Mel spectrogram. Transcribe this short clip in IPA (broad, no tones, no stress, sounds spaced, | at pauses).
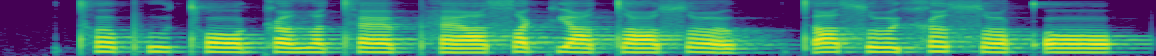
tʰ ʌ pʰ u tʰ ɔ kʲ ə ðˤ ə tʰ æ pʰ æ sˤ ə kʲ æ tˤ u sˤ ʊ | tʼ æ sˤ u xʲ ʊ sˤ ʊ kʼ ɔ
